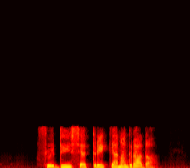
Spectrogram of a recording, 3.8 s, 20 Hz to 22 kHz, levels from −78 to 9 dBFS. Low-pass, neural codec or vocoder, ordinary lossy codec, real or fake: 5.4 kHz; codec, 16 kHz, 1 kbps, FreqCodec, larger model; none; fake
